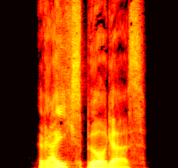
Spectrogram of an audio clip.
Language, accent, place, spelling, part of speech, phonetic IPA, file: German, Germany, Berlin, Reichsbürgers, noun, [ˈʁaɪ̯çsˌbʏʁɡɐs], De-Reichsbürgers.ogg
- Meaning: genitive of Reichsbürger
